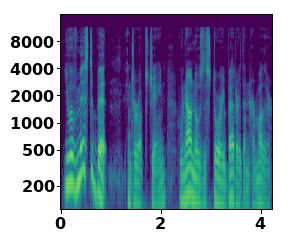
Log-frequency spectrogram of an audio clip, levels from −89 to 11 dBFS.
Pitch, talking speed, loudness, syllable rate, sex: 130 Hz, 225 wpm, -19 LUFS, 6.3 syllables/s, male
